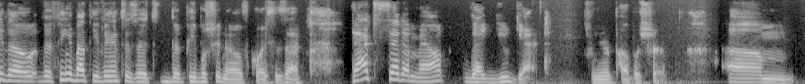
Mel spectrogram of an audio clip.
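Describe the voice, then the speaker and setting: A man's voice: fairly high pitch, a little mellow, dry recording, highs cut off. A man speaking as an expert podcast guest, explaining in an emphatic, conversational way, repeating points and checking in with the listener. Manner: emphatic, repeats himself, often checks with "you know" and "right?". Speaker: podcast guest, critic and editor.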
